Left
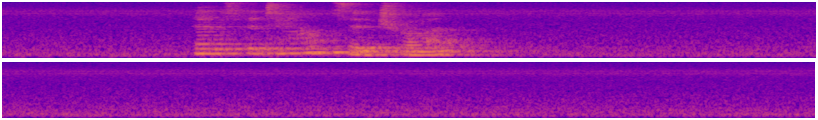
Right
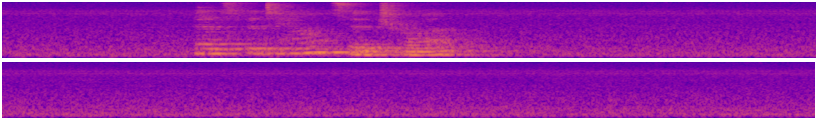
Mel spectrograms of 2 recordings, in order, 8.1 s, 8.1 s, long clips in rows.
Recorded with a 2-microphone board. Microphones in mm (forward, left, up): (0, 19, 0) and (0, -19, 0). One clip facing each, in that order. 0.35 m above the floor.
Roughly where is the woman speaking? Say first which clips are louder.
Left 1 dB; centre.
